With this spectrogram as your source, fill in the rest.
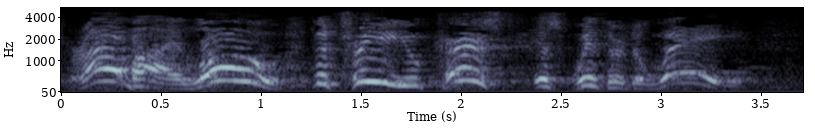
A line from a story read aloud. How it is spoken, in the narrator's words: Peter exclaims and says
